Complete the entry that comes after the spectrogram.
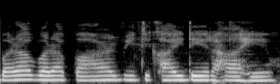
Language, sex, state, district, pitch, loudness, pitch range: Hindi, female, Arunachal Pradesh, Longding, 200 Hz, -13 LUFS, 190-205 Hz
